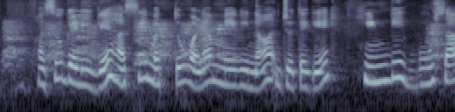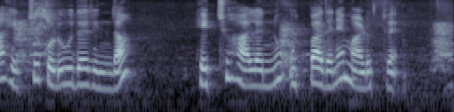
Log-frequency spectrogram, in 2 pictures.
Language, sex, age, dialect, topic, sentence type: Kannada, female, 18-24, Mysore Kannada, agriculture, statement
